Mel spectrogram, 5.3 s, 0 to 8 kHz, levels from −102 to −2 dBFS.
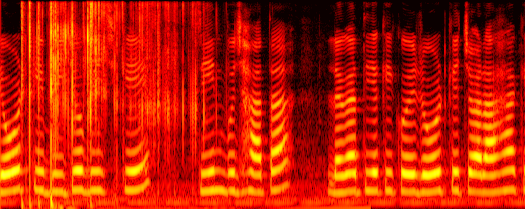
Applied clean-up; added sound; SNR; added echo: none; Crushing; 6 dB; none.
